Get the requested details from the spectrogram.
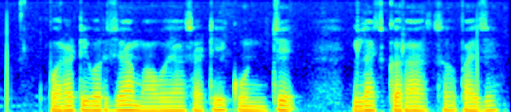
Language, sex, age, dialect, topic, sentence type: Marathi, male, 31-35, Varhadi, agriculture, question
